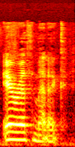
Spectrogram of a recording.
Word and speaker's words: arithmetic: Yeah, and this is pronounced arithmetic as opposed to arithmetic, which is spelled the same but pronounced differently.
